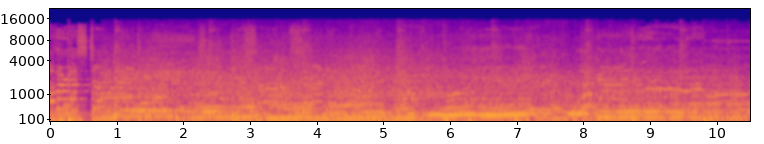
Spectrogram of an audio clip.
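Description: BMW E46 3 Series drift car doing a burnout: the engine held at high revs, its pitch wavering, while the spinning rear tyres squeal.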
